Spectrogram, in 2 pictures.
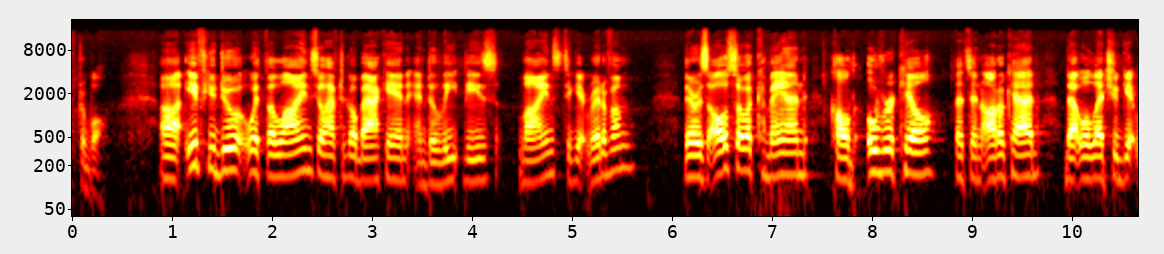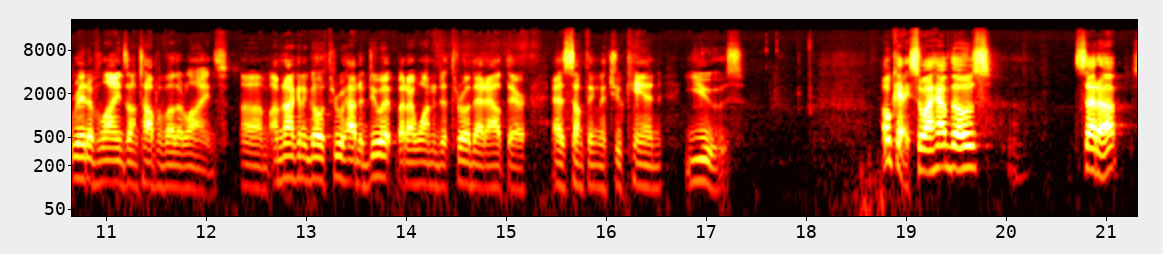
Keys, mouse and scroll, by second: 3.8-8.9 drag, 16.2 Delete, 17.8 click, 18.0 Delete.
